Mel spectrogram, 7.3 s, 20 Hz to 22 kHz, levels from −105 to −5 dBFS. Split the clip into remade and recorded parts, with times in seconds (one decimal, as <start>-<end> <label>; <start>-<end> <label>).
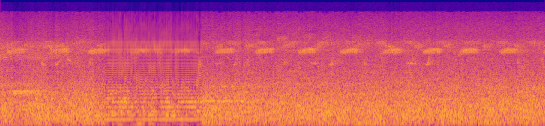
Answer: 0.0-1.4 recorded; 1.4-2.7 remade; 2.7-7.3 recorded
